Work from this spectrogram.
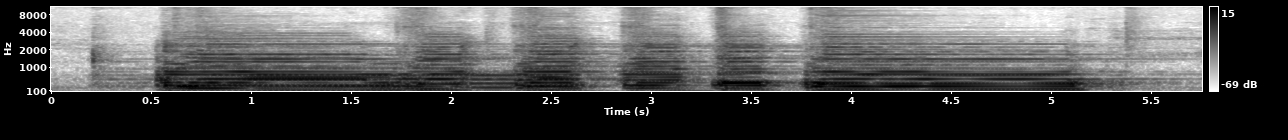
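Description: A clean-channel electric guitar runs through a chorus preset on an H9 pedal alongside a Strymon Riverside, playing a handful of sustained, shimmering chords and notes in separate phrases with nothing else heard.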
